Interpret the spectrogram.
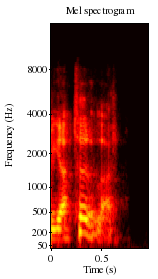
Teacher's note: Ahəng qanununa tabe olan bu sözdə vurğu birinci hecaya düşmür. Bəli, ikinci hecaya düşür.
